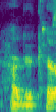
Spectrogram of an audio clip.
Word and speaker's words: Hagakure: The Hagakure, I'm not sure if I'm pronouncing that right. Hagakure? – Sounds right. – That's about right.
